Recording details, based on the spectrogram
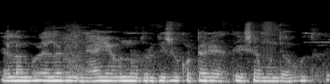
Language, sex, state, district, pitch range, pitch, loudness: Kannada, male, Karnataka, Dharwad, 165-175 Hz, 170 Hz, -13 LUFS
